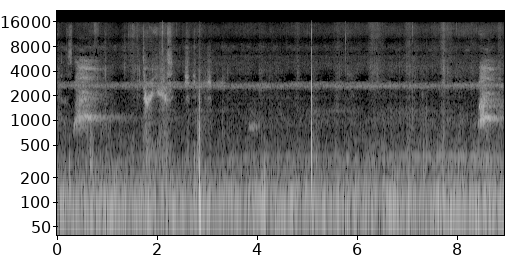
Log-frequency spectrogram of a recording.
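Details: A red or grey fox passing through a suburban neighbourhood at night on its way to the den gives a few harsh, hoarse yelps spaced seconds apart; the owner suspects a mother calling her young.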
